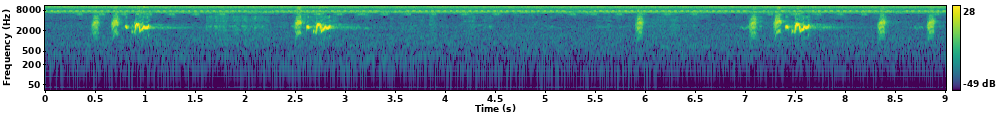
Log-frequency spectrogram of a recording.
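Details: Sooty-headed bulbul kept as a lure, calling a rival to attract wild bulbuls: three quick gurgled chirps spaced a few seconds apart, each led by sharp clicks, scattered single ticks between, thin steady whine.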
